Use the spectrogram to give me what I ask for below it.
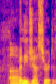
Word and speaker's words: Bene Gesserit: the Bene Gesserit. – Bene Gesserit is the way the movies have done it, and the audiobook.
